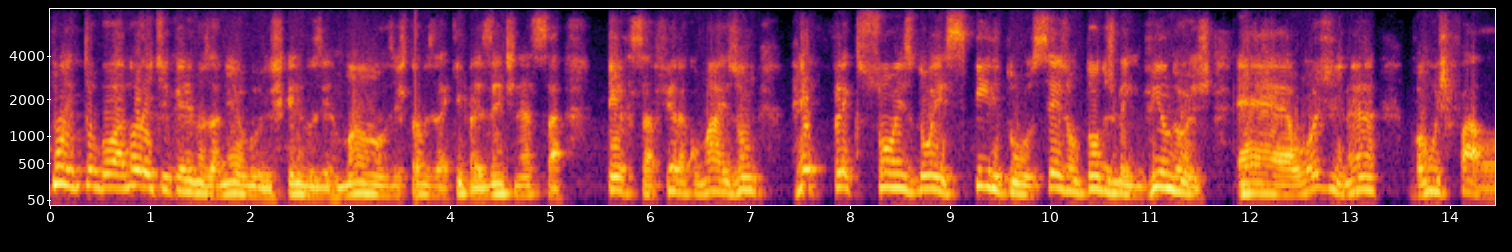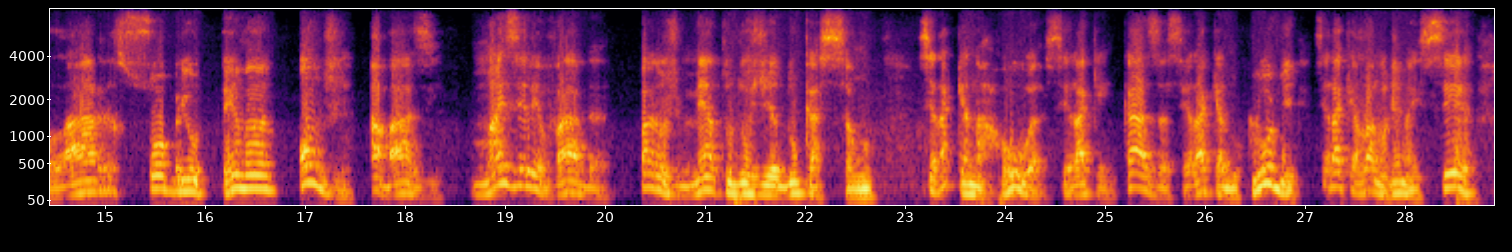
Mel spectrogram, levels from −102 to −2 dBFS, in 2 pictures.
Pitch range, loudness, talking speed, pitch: 110-165 Hz, -15 LUFS, 125 wpm, 135 Hz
